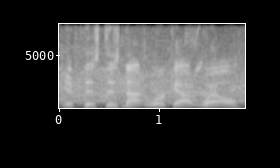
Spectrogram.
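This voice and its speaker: Male baseball analyst over loud crowd noise. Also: on the high side, a little slow. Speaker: baseball color commentator. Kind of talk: live sports analysis commentary. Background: loud ballpark crowd.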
